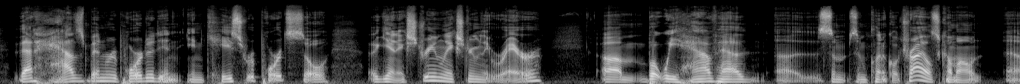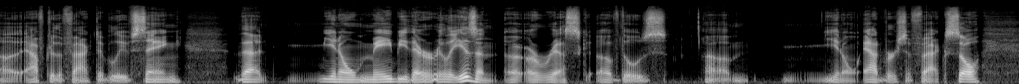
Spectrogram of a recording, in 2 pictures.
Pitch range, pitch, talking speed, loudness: 115-135 Hz, 125 Hz, 145 wpm, -16 LUFS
